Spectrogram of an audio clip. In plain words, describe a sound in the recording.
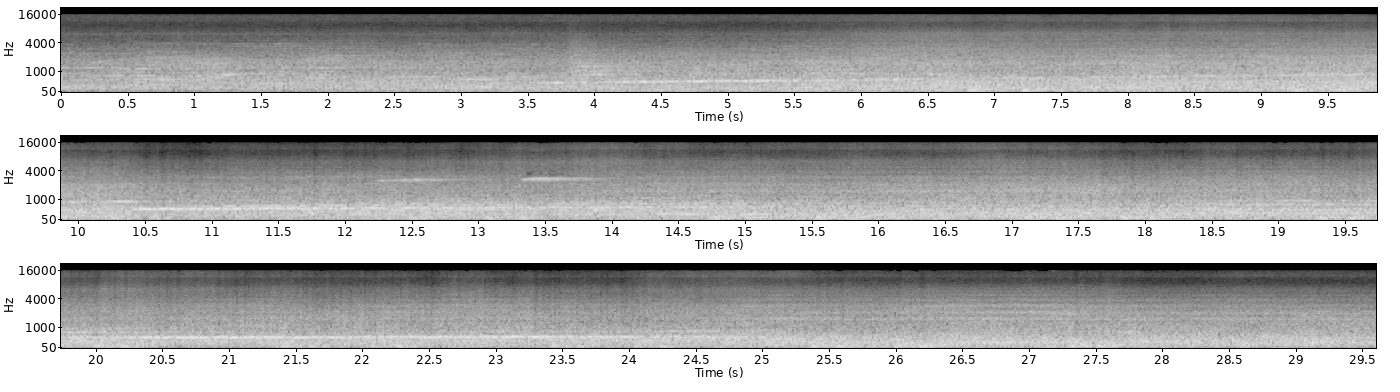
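A train rumbles and clatters past on the rails close by.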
